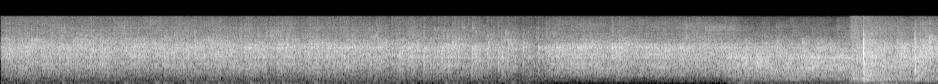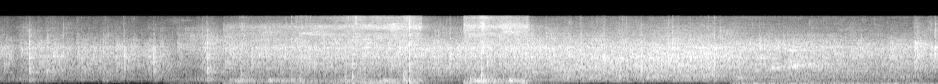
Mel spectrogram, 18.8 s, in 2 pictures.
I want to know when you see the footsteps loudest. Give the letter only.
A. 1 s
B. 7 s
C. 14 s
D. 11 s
C.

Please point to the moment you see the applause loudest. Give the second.
16 s.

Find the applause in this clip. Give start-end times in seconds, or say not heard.
0.0-18.7.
